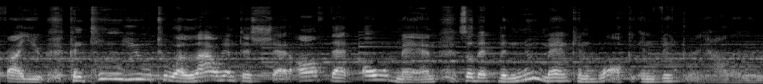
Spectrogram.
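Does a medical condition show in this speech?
No.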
